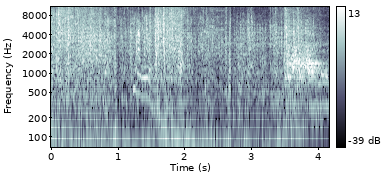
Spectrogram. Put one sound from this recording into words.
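A large mechanical beast stomps and grinds nearby.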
